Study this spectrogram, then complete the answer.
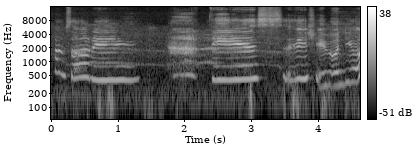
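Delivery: high, drawn-out sorry through laughter; laughing apology. Real, not acted. Apologising to Cassie for forgetting, laughing and high-pitched.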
